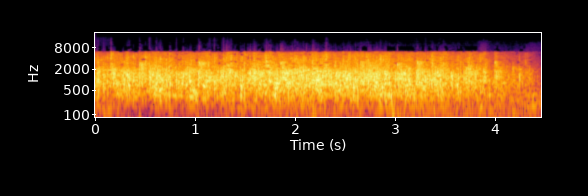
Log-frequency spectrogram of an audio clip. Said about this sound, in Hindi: कहानी को पढ़ने के बाद तालियों की गड़गड़ाहट हुई।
